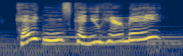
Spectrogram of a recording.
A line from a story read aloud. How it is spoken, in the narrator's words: I yell back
